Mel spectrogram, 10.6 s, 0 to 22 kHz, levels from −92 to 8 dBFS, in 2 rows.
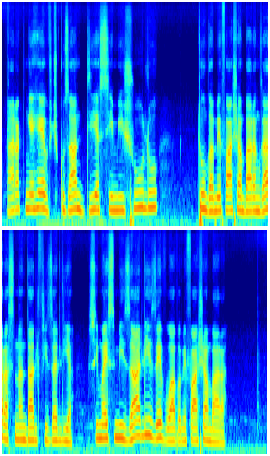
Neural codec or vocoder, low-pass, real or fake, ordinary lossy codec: autoencoder, 48 kHz, 128 numbers a frame, DAC-VAE, trained on Japanese speech; none; fake; none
